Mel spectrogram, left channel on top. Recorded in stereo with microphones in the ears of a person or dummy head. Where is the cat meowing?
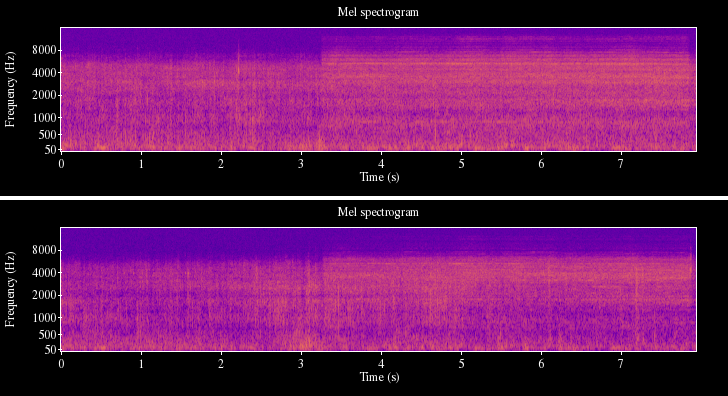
I don't hear a cat meowing.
